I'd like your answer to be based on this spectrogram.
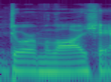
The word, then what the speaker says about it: Dora Milaje: I feel like Okoye is a better, who is like the leader of the, how do you pronounce it? – The Dora Milaje? – The Dora Milaje.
